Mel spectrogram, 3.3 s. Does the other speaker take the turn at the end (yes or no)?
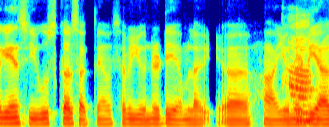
no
